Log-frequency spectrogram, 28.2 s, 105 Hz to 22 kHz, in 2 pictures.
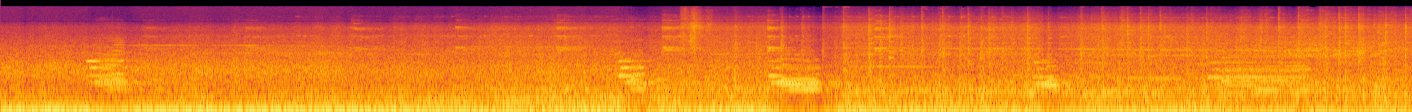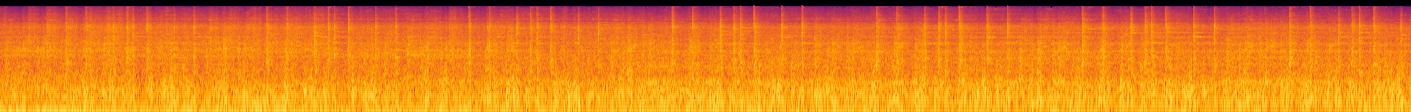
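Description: Amtrak passenger train led by GE P42 Genesis diesel locomotives passing close by: the engines drone low while the horn sounds several blasts through the first half, the last one the longest. Then the passenger cars roll past with a steady clickety-clack of wheels over the rail joints.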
